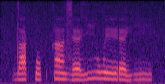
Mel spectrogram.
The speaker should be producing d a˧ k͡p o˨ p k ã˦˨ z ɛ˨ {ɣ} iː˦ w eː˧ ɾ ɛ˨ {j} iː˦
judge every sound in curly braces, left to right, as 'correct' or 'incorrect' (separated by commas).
correct, correct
